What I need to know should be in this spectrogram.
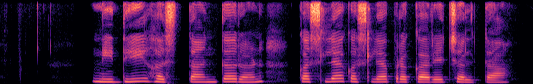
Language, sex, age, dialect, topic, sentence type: Marathi, female, 18-24, Southern Konkan, banking, question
